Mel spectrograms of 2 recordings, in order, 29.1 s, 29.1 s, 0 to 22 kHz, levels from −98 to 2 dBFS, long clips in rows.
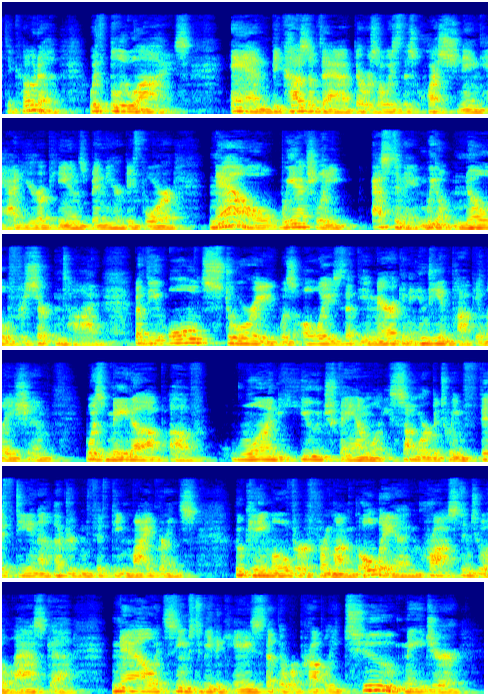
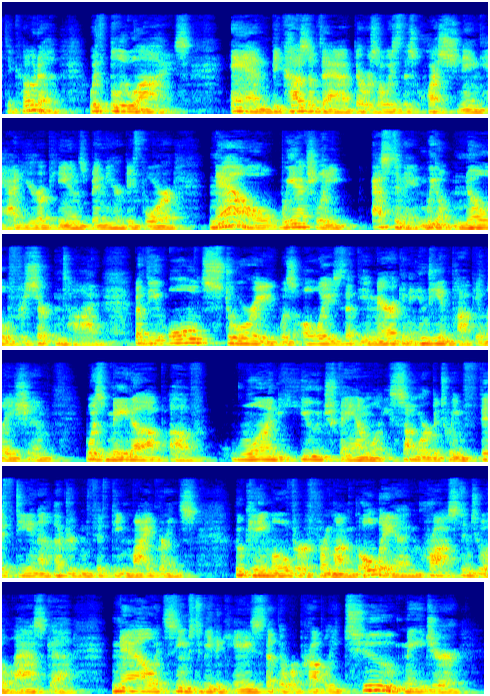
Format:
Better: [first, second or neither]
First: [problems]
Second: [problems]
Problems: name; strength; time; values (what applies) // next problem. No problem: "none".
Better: neither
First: off-mic speech; far // room echo; very slight; dies away in 0.3 s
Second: off-mic speech; far // room echo; very slight; dies away in 0.3 s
